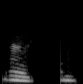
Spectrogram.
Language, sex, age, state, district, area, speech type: Malayalam, female, 45-60, Kerala, Thiruvananthapuram, urban, conversation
